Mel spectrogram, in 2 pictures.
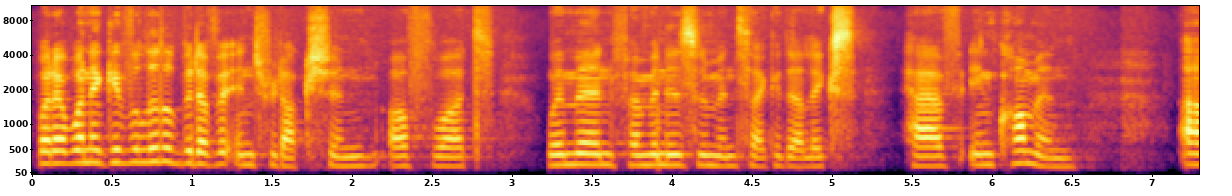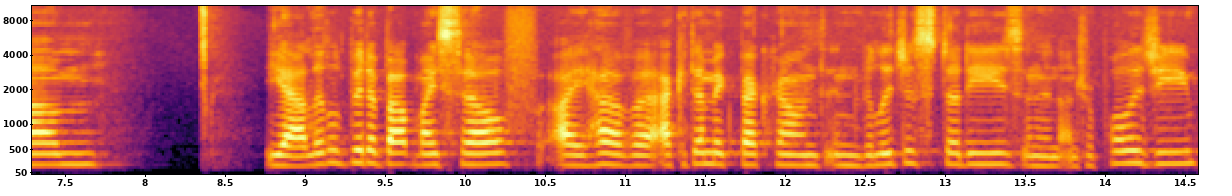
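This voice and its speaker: A woman's voice: mid-range voice, steady tone, moderate pace, warm tone. A woman in her thirties whose first language is Hungarian, giving an academic talk at a conference with light laughs between points. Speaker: conference speaker. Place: conference hall.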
